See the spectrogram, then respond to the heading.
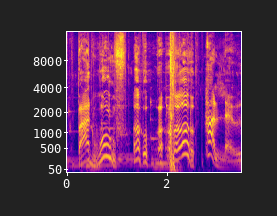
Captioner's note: chuckles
